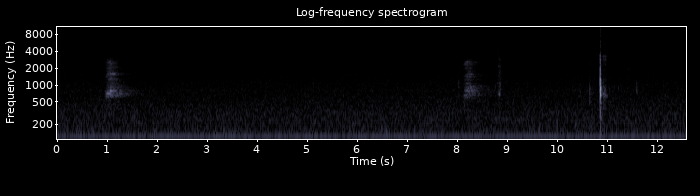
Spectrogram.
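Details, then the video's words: Lap dogs barking: two short, sharp single barks spaced about seven seconds apart over a quiet background with a low steady hum, followed by a brief loud click. "lap-dogs barking"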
